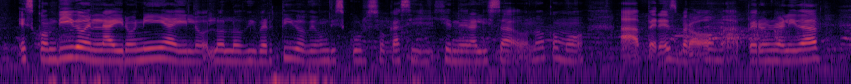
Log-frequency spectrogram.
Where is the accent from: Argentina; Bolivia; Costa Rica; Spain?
Bolivia; La Paz; now in Cochabamba, Bolivia; tengo 22 años, soy de La Paz, Bolivia, pero vivo en Cochabamba.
